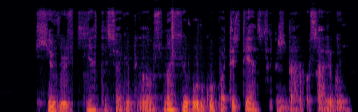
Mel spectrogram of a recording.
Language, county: Lithuanian, Kaunas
